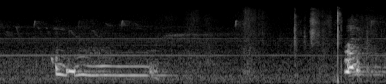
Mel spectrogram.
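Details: Six-month-old female Black and Tan Coonhound working a laid coon trail: one drawn-out howling bawl holding steady for about a second, then a short bark near the end, with faint rustling between.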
